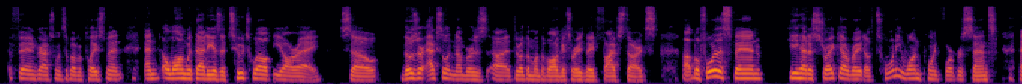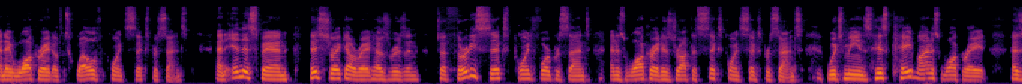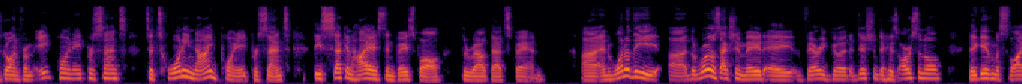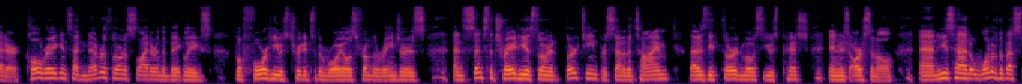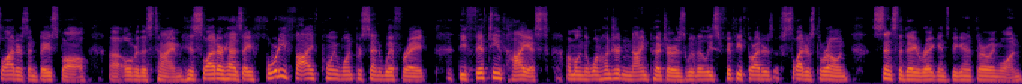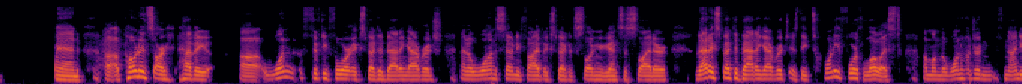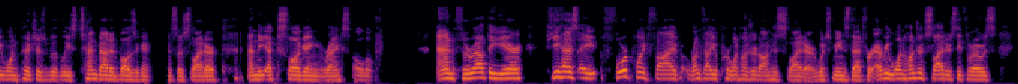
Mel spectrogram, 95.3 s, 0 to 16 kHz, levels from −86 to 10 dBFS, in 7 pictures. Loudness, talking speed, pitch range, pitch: -26 LUFS, 185 wpm, 135-170 Hz, 150 Hz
